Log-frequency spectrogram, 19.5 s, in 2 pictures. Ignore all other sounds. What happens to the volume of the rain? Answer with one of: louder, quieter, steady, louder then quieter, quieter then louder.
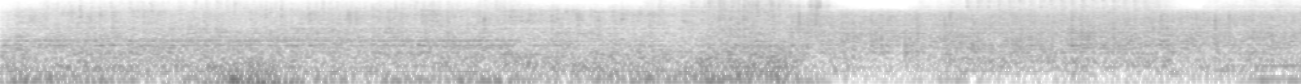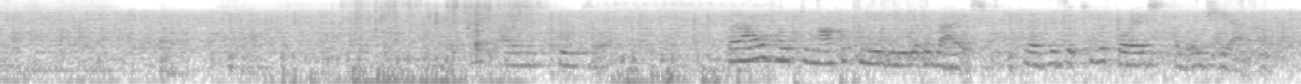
steady.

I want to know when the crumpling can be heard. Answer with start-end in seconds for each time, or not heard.
5.4-6.2, 12.3-13.9.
